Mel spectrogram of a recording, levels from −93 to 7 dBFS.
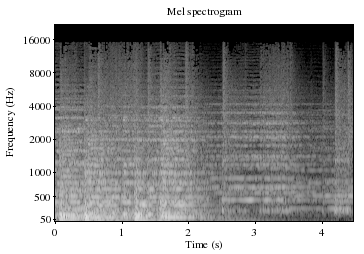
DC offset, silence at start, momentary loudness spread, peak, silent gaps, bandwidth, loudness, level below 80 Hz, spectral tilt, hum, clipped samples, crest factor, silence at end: under 0.1%; 0 s; 14 LU; 0 dBFS; none; 15.5 kHz; -17 LUFS; -24 dBFS; -5.5 dB/octave; none; under 0.1%; 16 dB; 0 s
